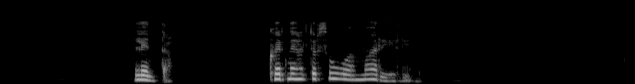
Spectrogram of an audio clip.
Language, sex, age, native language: Icelandic, female, 40-49, Icelandic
